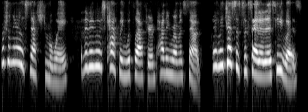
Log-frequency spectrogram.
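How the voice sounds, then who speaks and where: A woman reading a story aloud in an expressive, gushing, giggly way, with amused asides. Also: high-pitched, brisk, dry recording. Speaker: fan fiction reader. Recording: dull lo-fi recording.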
